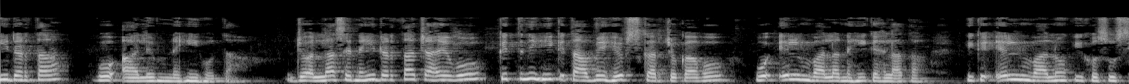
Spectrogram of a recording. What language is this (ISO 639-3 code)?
urd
